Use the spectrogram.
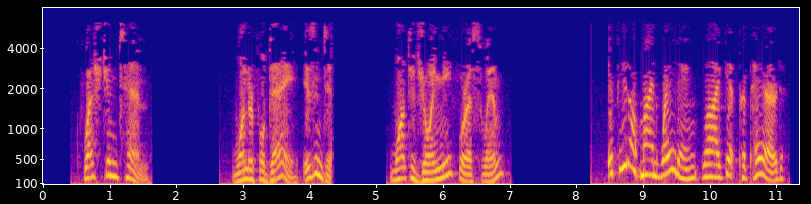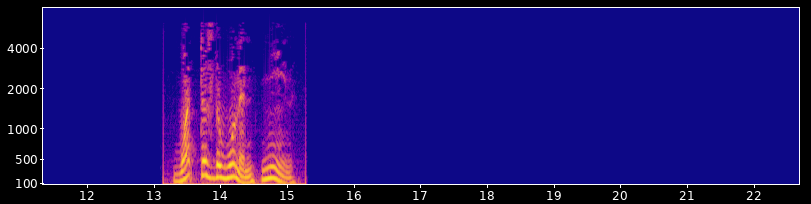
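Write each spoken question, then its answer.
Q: What does the woman mean?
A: She will join him if he waits while she gets ready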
